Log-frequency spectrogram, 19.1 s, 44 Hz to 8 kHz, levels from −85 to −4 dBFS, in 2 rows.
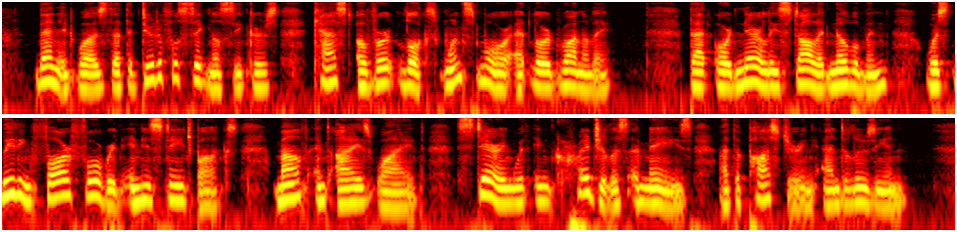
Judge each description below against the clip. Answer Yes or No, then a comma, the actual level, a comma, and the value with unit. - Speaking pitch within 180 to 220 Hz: No, medium, 160 Hz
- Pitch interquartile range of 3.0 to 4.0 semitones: Yes, average, 3.4 semitones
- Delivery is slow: Yes, slow, 125 wpm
